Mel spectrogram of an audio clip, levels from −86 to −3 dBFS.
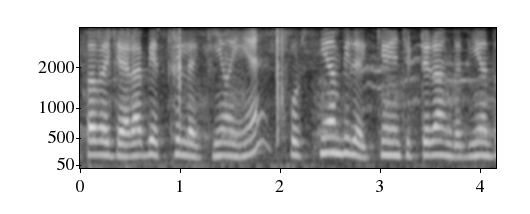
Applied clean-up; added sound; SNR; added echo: none; Camera; 9 dB; none.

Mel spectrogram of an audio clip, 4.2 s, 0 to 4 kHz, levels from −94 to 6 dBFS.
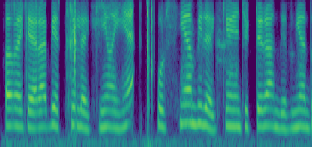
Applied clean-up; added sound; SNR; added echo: neural diffusion model UNIVERSE++.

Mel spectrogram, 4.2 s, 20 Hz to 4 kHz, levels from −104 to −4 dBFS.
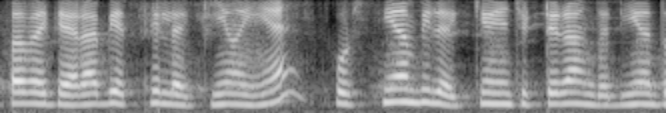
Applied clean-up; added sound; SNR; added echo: neural separator model SepFormer DNS4.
